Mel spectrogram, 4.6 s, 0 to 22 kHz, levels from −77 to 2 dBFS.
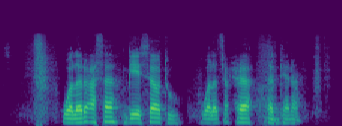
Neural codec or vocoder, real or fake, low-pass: codec, 16 kHz, 0.5 kbps, X-Codec, HuBERT features, trained on LibriSpeech; fake; 7.2 kHz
